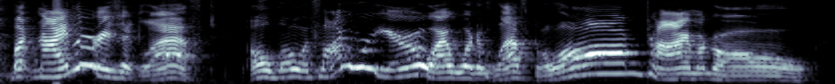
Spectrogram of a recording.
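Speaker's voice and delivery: high, loud know-it-all bird; cheeky bird. Acted. The bird corrects Milo, loud and cheeky. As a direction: lecture Milo like a smug bird.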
